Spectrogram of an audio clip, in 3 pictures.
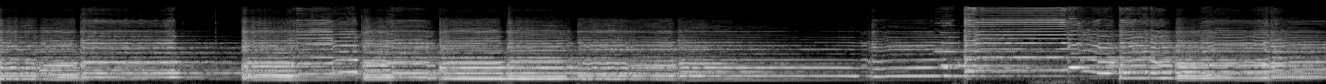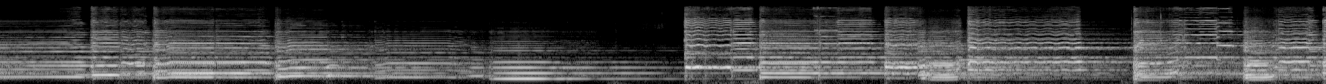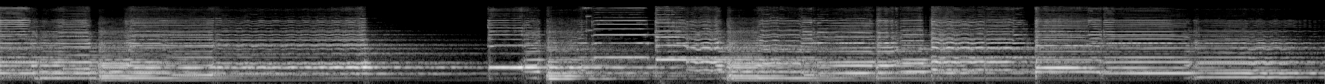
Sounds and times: Violin, fiddle: 0.0s - 39.7s.

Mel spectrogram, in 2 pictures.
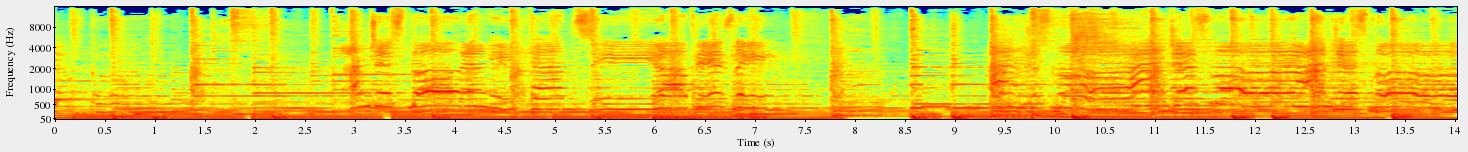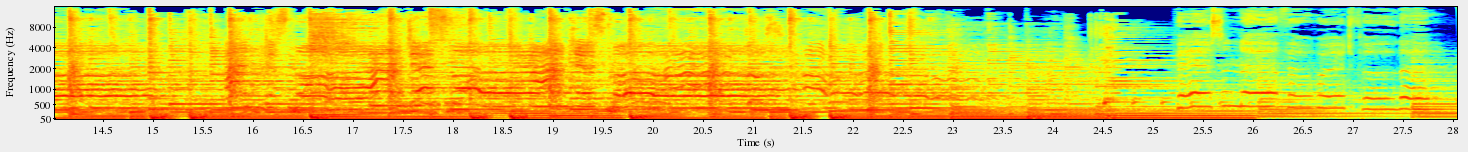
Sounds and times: Music: 0.0s - 28.0s.

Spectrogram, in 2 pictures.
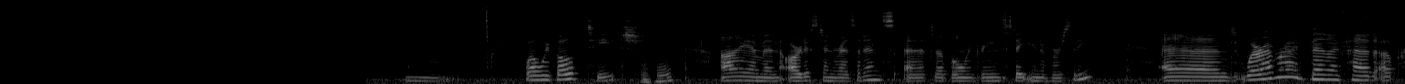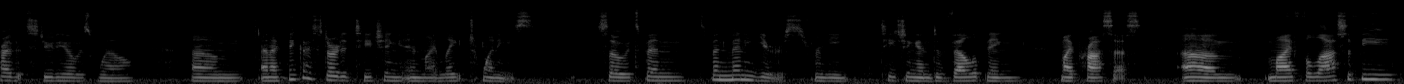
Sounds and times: Speech: 5.3s - 11.0s, 11.6s - 15.4s, 16.0s - 19.4s, 20.0s - 28.0s.

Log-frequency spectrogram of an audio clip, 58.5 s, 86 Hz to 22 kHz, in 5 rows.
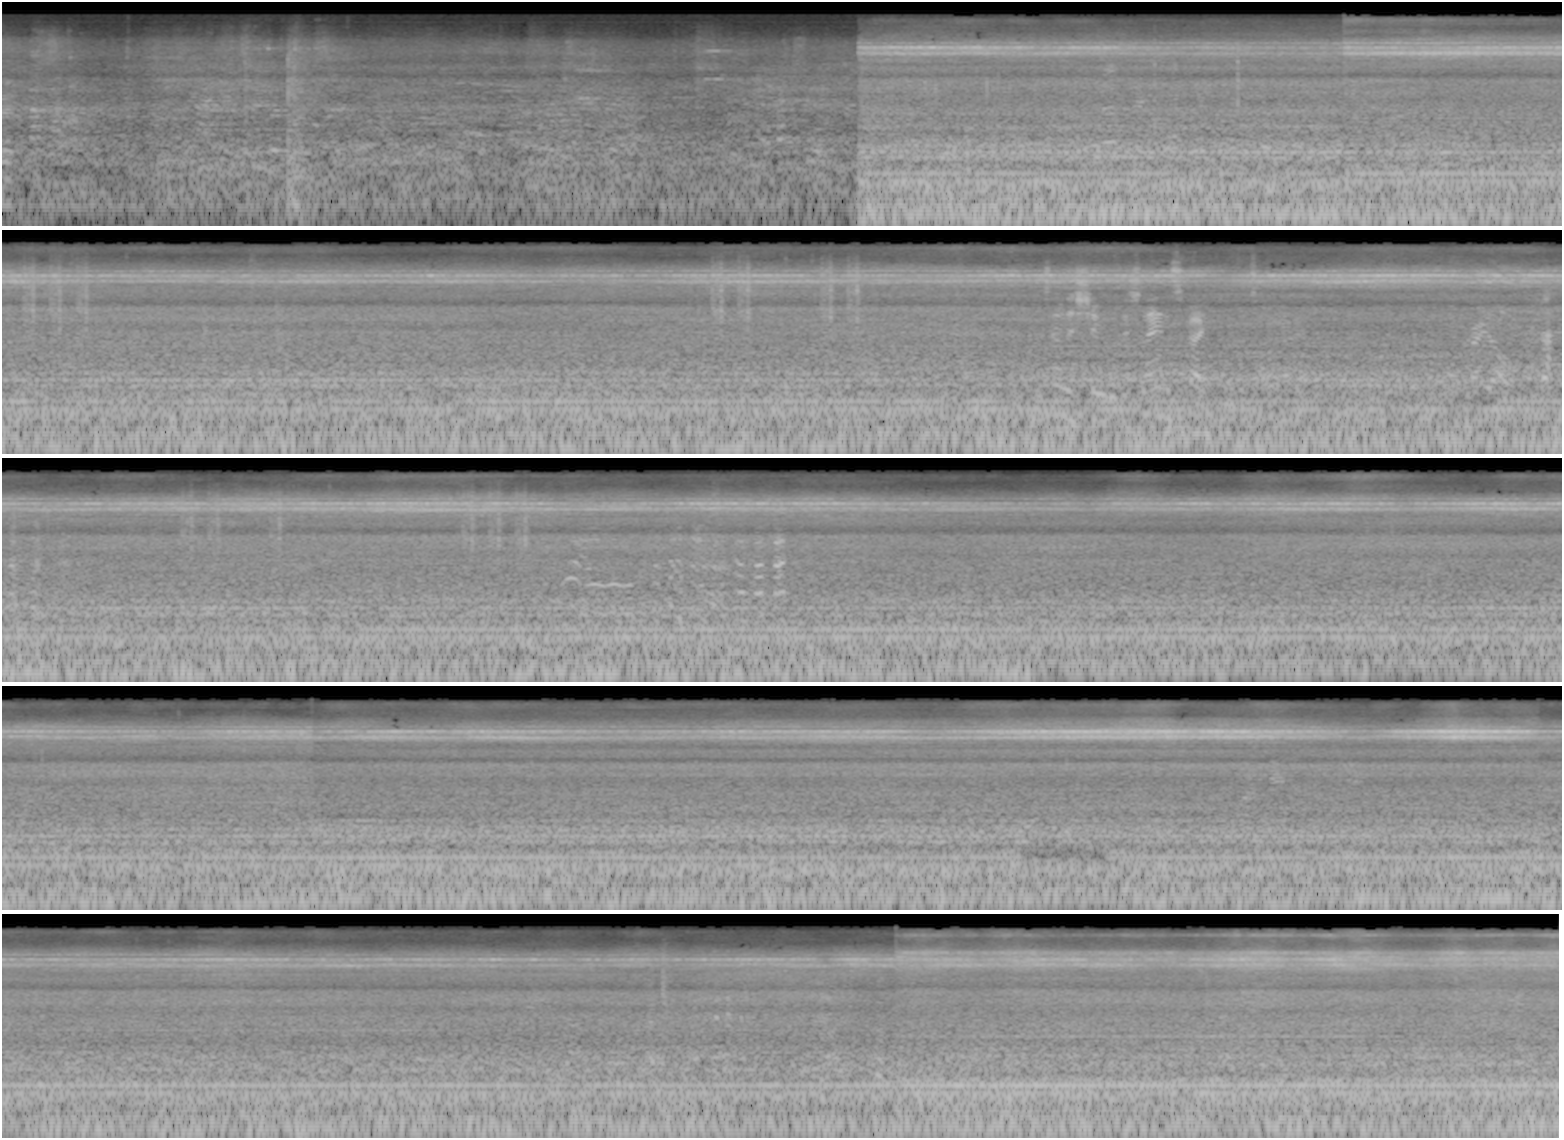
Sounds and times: Outside, urban or manmade: 6.3s - 58.4s
Aircraft engine: 6.4s - 58.4s.

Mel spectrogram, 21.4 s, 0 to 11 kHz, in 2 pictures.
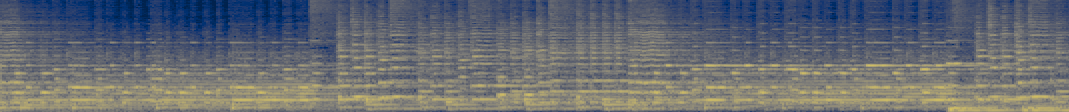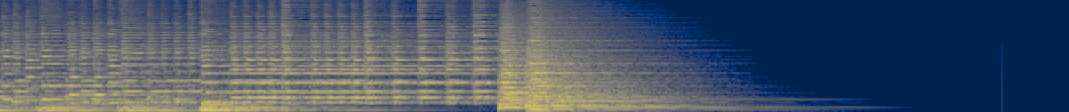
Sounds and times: Violin, fiddle: 0.0s - 2.1s, 2.9s - 17.0s.

